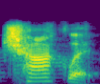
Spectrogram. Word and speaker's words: chocolate: here is the word chocolate now here at the beginning you said it correctly the second time around you pronounce that O Okay so the O in chocolate is not pronounced the second o that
